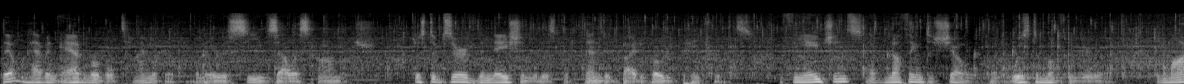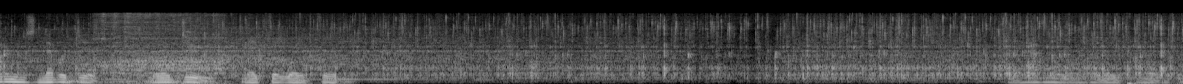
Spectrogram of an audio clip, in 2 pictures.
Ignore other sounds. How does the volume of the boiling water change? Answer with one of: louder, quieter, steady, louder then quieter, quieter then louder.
louder.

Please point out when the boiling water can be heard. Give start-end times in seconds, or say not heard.
0.0-23.6.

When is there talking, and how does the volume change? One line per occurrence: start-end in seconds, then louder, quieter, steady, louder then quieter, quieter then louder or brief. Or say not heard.
0.0-15.4 steady
21.9-23.6 brief.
